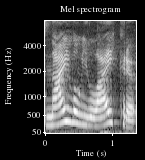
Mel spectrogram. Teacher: Nas palavras nylon e lycra, o Y tem som de ai, ou seja, ele é um ditongo.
